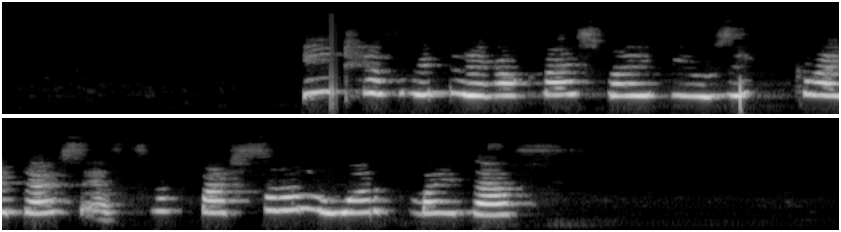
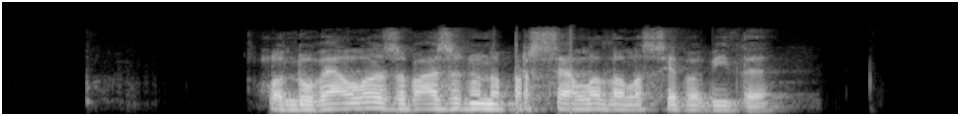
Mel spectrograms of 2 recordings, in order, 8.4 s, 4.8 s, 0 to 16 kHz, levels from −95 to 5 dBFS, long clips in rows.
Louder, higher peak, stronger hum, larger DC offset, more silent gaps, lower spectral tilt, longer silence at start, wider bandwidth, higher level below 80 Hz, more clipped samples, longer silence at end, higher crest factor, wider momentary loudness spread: second, -23 LUFS vs -16 LUFS; second, -8 dBFS vs -2 dBFS; neither; neither; neither; second, -3 dB/octave vs -7 dB/octave; first, 1.5 s vs 1.3 s; about the same, 7.2 kHz vs 7.4 kHz; second, -80 dBFS vs -52 dBFS; neither; first, 1.6 s vs 0.9 s; about the same, 16 dB vs 16 dB; about the same, 10 LU vs 9 LU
